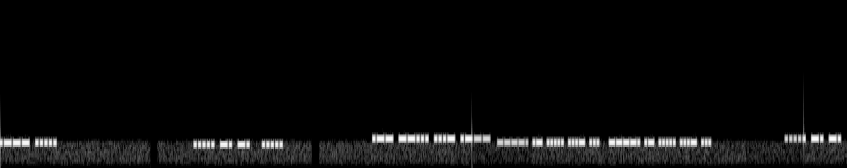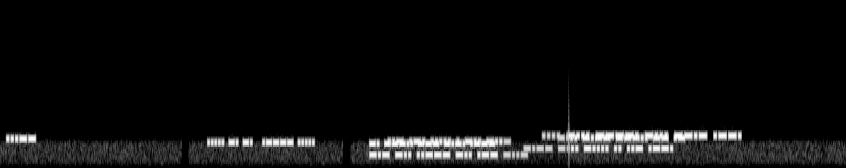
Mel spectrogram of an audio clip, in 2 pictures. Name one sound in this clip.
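Radio static hisses softly and steadily.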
